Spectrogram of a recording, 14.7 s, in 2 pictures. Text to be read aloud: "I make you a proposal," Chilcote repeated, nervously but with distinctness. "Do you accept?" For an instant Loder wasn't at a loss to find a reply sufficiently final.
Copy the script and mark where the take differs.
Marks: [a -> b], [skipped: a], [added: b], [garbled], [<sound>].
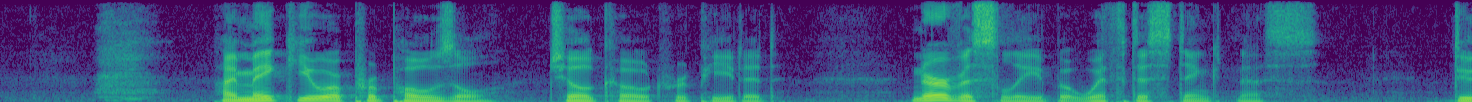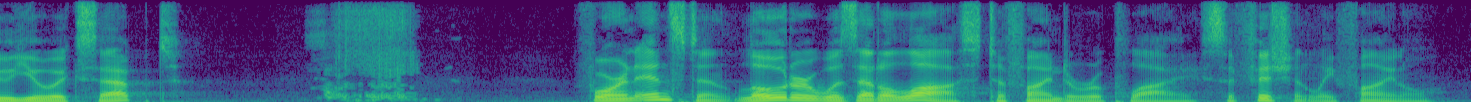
[sigh] "I make you a proposal," Chilcote repeated, nervously but with distinctness. "Do you accept?" [sniff] For an instant Loder [wasn't -> was] at a loss to find a reply sufficiently final.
